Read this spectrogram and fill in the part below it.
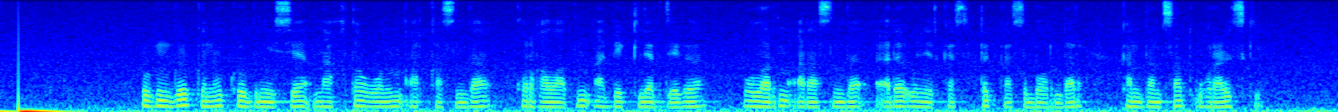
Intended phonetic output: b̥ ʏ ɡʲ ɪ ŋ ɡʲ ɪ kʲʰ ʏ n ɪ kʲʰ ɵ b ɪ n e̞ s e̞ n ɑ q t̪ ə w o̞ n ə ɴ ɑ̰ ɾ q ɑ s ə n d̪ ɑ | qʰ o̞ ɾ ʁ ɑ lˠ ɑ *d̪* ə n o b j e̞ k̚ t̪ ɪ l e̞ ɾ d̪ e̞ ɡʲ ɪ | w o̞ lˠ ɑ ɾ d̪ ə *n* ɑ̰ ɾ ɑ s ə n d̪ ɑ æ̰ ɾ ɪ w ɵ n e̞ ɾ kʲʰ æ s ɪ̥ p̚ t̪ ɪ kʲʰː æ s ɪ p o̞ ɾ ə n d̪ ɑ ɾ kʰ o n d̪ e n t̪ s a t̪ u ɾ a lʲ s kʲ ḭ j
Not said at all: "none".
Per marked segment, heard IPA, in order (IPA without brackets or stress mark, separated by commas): t̪, ɴ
